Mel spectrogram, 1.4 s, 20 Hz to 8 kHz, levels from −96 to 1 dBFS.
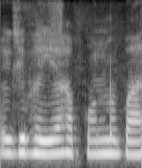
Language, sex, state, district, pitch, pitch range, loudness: Chhattisgarhi, female, Chhattisgarh, Raigarh, 200 Hz, 195-205 Hz, -15 LUFS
